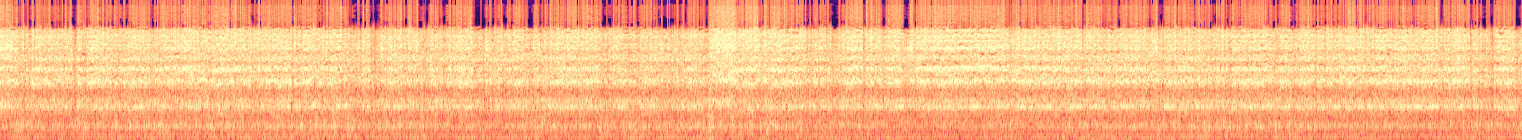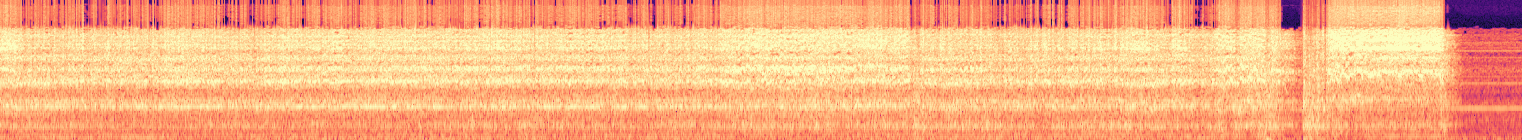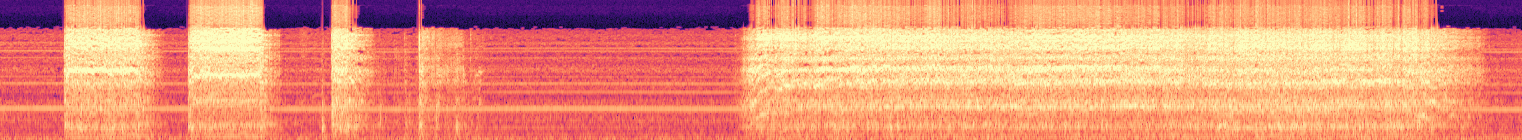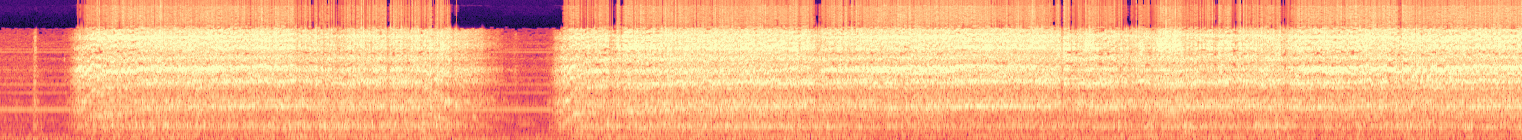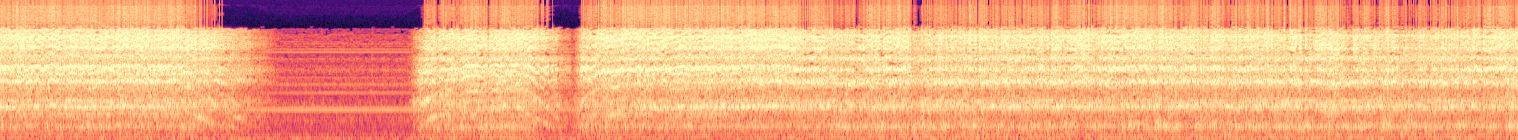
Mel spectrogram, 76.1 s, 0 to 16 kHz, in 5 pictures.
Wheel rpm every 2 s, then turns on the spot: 230, 230, 230, 230, 230, 230, 230, 230, 230, 230, 230, 220, 230, 230, 200, 90, 140, 20, 0, 180, 230, 220, 110, 100, 230, 70, 200, 220, 230, 220, 210, 140, 50, 150, 220, 230, 230, 230.
none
